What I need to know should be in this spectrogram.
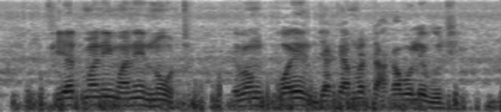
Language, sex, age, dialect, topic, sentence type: Bengali, male, 51-55, Standard Colloquial, banking, statement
